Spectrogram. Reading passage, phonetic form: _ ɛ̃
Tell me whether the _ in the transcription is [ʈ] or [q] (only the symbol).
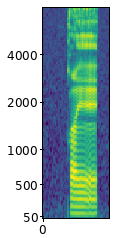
q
